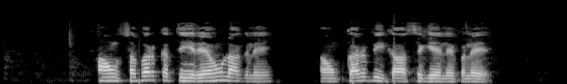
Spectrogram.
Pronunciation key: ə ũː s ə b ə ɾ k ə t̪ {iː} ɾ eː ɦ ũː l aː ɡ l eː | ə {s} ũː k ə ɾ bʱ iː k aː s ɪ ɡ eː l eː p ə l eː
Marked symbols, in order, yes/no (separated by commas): yes, no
